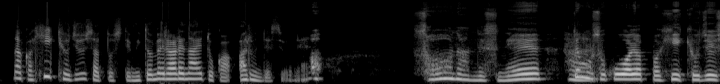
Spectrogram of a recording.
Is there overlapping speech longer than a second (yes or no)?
no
